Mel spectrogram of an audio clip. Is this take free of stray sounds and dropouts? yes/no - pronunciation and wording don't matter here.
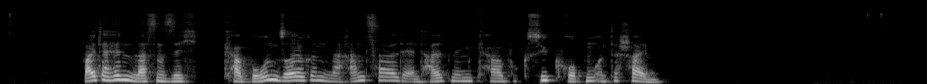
yes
